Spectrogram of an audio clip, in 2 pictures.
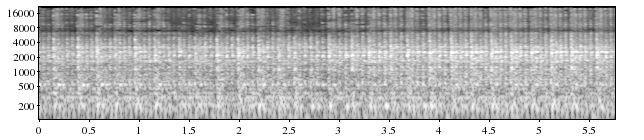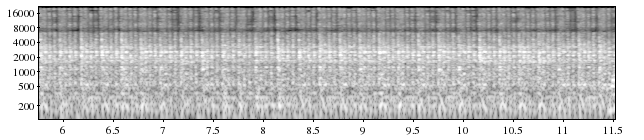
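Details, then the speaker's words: Vespa GS150 two-stroke, warmed up, cowling off, after carburettor adjustment: a slow, even knock-knock beat at idle, roughly two to three a second, steady with no stumbling. The carb is properly set and the idle is healthy. "are you reckoning steady knock knock or a tad slower"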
